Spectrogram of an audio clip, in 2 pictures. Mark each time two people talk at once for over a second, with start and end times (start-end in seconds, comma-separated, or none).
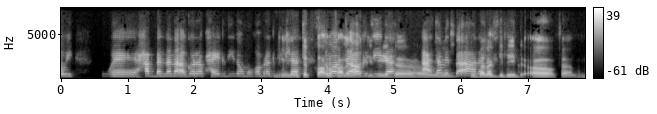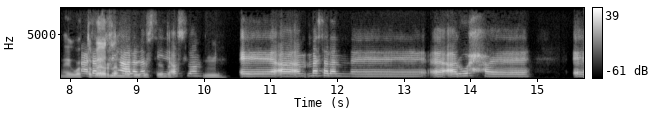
3.2-6.8, 8.2-9.6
